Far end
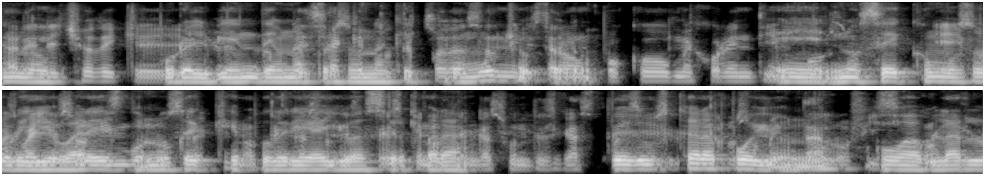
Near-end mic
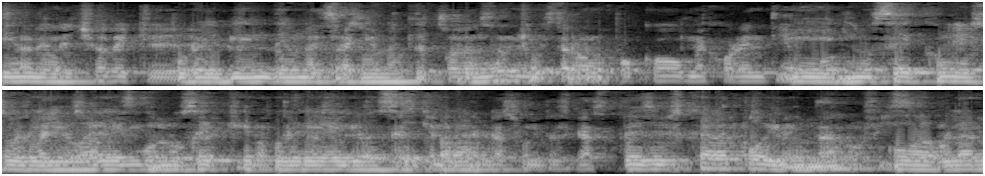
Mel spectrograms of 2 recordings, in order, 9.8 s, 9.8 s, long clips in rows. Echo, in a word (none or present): present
